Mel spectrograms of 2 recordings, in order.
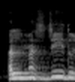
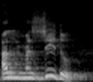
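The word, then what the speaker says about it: المسجد: তার মধ্যে দেখবেন মিম এমন একটা হরফ যার আগে আল আসলে লাম উচ্চারণ হবে। তো আল মসজিদু, মসজিদুন ছিল মূল শব্দ, আল যোগ হওয়ার জন্য সে একটা পেশ হয়ে গেছে।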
